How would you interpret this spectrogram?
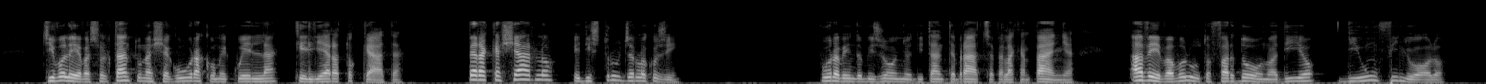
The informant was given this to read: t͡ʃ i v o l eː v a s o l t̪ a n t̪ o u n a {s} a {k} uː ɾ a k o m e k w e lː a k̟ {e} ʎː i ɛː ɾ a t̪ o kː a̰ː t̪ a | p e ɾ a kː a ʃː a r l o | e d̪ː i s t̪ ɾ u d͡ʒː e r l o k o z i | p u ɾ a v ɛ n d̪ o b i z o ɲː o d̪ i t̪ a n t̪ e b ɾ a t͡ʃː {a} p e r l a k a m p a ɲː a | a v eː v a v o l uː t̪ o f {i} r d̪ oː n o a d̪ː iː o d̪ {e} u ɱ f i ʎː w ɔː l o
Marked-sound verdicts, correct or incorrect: incorrect, incorrect, correct, correct, incorrect, incorrect

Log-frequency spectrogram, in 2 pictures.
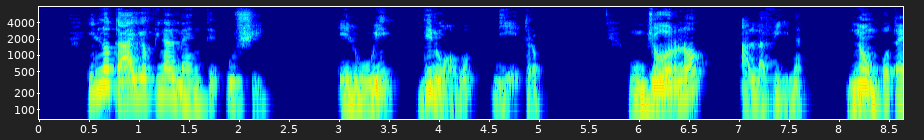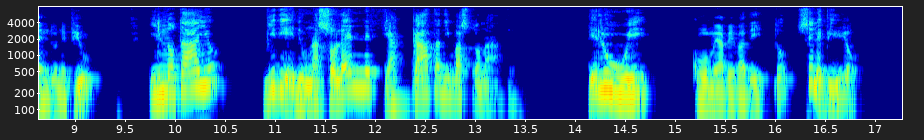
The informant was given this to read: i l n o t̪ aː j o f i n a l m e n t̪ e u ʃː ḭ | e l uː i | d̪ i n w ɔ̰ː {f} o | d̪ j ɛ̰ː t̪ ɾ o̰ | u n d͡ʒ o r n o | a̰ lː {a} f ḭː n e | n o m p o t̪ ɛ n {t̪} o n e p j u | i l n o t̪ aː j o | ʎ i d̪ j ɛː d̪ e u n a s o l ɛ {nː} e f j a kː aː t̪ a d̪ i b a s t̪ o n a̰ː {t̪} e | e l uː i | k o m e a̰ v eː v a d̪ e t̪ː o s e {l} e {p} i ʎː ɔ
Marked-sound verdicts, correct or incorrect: incorrect, correct, incorrect, correct, correct, correct, correct

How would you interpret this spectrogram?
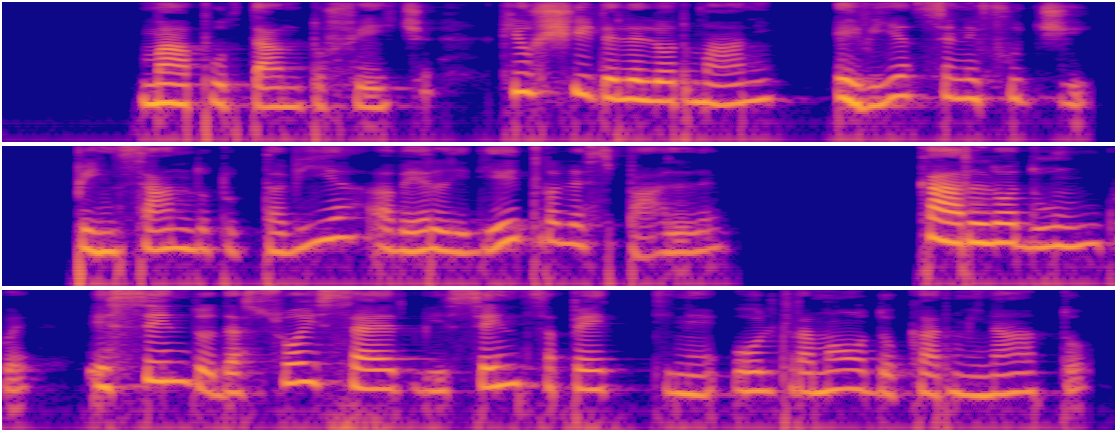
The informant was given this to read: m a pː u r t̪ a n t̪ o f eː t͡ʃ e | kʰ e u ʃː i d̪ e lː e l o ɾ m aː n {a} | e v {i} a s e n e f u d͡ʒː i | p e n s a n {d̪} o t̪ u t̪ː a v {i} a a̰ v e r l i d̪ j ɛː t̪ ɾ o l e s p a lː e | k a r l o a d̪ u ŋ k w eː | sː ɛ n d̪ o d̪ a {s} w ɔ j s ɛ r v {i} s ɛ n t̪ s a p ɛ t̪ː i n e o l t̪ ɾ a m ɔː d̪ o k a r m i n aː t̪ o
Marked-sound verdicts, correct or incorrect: incorrect, incorrect, correct, incorrect, correct, correct

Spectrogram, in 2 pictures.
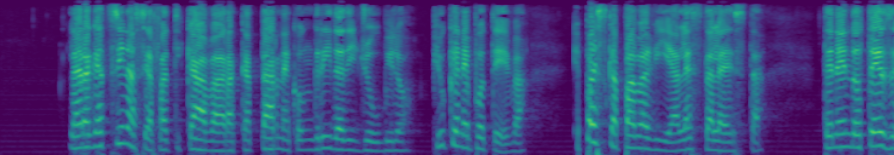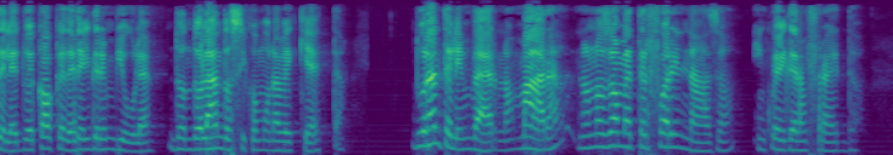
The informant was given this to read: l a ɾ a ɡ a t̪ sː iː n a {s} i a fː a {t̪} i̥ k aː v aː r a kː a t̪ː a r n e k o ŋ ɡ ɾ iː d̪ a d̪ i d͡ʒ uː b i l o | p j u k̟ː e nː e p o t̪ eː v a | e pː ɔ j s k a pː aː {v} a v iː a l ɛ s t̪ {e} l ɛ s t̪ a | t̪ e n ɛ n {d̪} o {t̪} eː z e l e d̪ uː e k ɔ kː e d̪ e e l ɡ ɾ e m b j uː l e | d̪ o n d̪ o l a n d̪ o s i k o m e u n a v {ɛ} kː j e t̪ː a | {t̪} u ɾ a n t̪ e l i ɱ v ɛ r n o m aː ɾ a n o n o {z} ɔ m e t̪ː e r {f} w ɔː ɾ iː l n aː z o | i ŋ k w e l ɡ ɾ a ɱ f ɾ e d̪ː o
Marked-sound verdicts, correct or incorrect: correct, correct, correct, incorrect, correct, correct, incorrect, incorrect, correct, correct

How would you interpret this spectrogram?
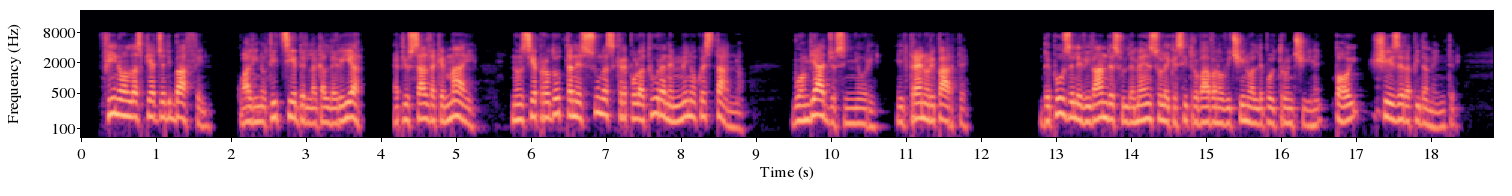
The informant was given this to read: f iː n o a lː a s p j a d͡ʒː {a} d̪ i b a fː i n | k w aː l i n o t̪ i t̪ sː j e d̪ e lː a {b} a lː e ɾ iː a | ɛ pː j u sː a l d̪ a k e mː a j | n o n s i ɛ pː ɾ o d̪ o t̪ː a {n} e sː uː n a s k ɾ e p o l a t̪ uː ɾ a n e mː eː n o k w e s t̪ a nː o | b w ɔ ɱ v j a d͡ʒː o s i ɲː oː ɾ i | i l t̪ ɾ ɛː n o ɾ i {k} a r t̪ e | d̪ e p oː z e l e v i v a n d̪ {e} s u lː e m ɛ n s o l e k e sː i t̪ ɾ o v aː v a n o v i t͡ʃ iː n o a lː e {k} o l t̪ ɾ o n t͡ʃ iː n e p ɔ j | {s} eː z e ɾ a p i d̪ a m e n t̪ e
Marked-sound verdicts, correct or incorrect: correct, incorrect, correct, incorrect, correct, incorrect, incorrect

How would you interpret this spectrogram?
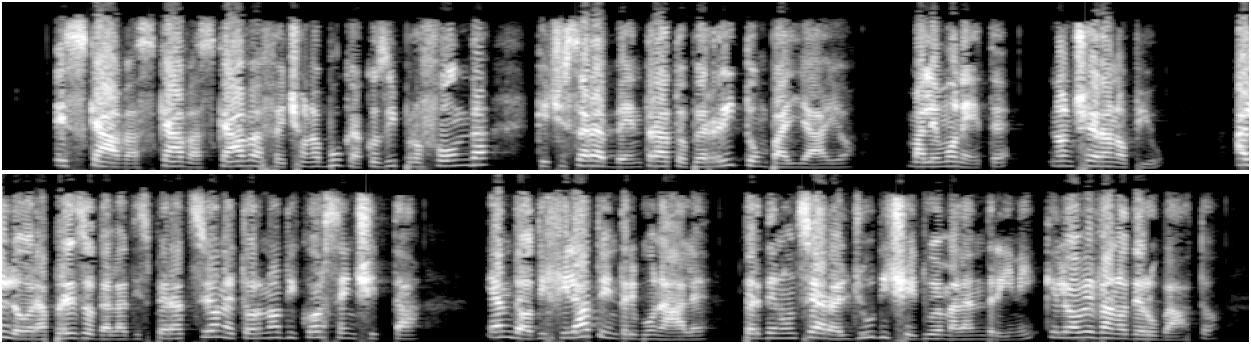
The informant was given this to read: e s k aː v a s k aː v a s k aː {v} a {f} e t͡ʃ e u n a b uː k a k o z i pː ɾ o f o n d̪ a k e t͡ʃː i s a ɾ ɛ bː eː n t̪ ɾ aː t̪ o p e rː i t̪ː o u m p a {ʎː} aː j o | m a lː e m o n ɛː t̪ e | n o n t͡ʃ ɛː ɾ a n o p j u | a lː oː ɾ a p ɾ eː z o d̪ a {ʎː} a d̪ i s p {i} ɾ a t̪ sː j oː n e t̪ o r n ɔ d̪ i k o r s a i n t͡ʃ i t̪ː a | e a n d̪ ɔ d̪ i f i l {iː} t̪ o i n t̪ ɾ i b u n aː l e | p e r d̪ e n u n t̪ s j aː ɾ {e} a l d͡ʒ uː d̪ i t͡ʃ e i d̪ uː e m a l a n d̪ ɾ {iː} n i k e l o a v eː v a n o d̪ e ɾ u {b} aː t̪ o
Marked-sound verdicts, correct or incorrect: correct, correct, correct, incorrect, incorrect, incorrect, correct, correct, correct

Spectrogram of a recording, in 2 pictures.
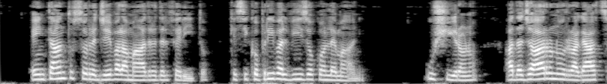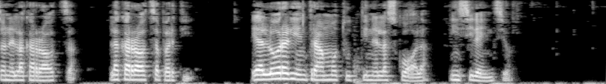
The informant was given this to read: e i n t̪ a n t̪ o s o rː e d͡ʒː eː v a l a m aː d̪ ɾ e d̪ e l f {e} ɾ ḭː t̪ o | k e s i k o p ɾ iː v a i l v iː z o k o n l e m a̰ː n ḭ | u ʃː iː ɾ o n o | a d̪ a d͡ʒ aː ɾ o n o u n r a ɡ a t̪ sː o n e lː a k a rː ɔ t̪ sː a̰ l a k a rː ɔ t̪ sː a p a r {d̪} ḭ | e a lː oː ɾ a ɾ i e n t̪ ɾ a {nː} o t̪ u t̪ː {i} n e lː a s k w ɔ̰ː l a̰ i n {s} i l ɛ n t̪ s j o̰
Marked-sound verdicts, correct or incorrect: correct, incorrect, incorrect, correct, correct

